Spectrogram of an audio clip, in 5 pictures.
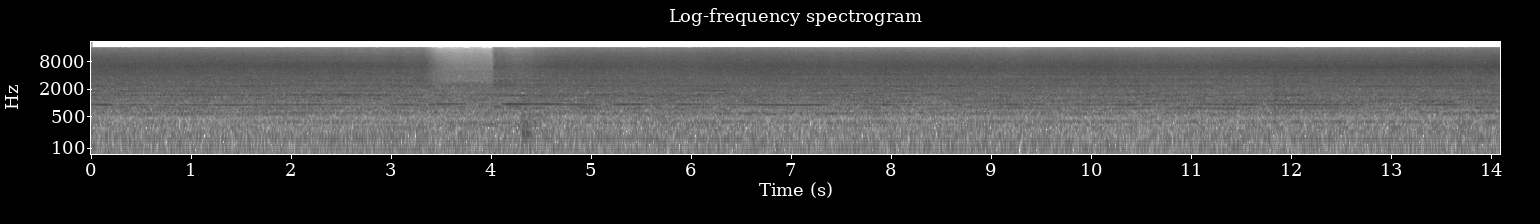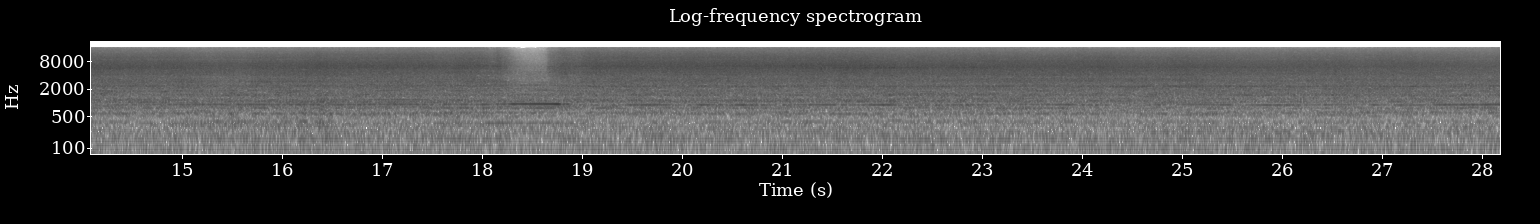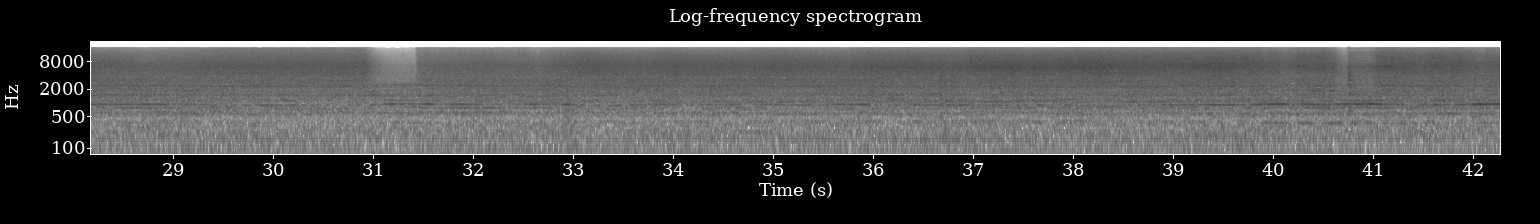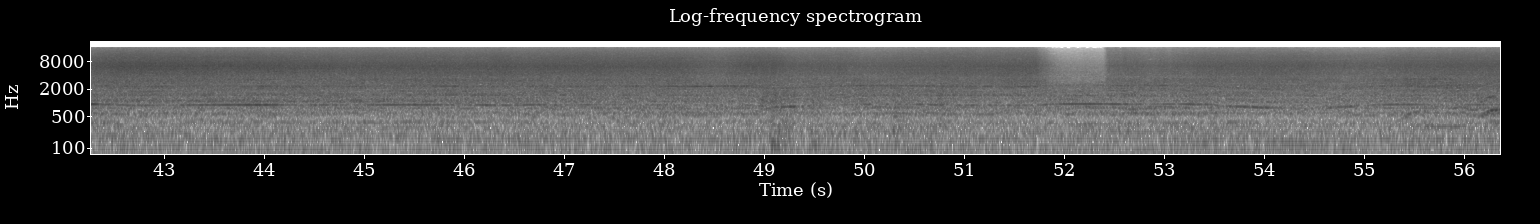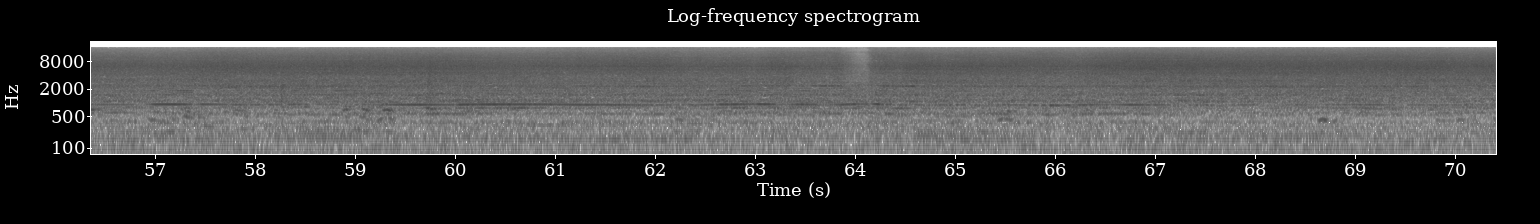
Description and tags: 080912 00 grinder wood
wood, grinder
